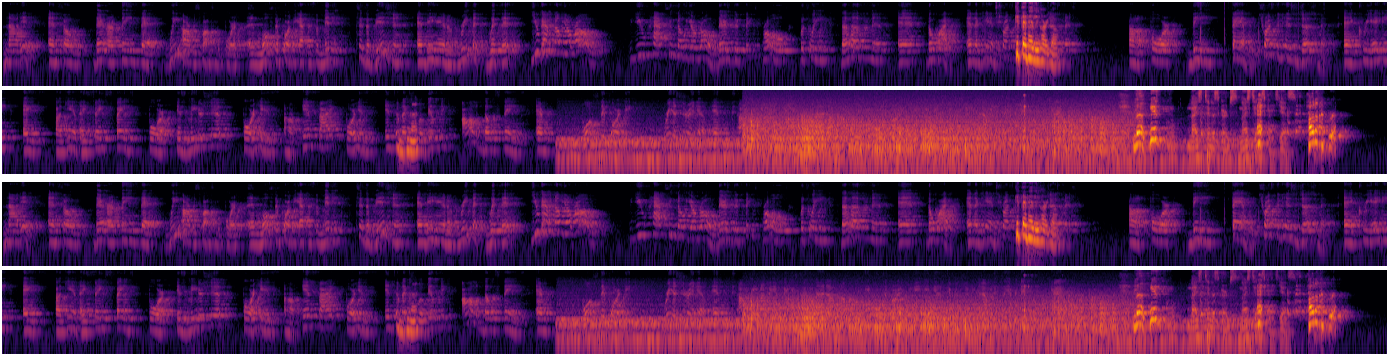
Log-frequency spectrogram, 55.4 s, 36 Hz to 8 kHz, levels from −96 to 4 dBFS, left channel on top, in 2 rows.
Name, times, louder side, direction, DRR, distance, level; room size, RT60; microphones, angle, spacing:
voice 1, 0.0-8.0 8.3-10.2 10.6-11.9 12.6-15.7 16.0-17.6 17.9-19.0 19.3-21.4 22.5-23.4 23.7-24.2 24.6-26.5 26.8-28.4 28.8-30.3 30.6-32.1 32.5-35.1 35.4-36.6 36.9-38.1 38.4-38.6 39.1-40.4 40.9-48.3 48.7-49.0 50.1-50.4 51.0-51.1 51.5-52.0 53.4-53.9, equal, 5° right, 4 dB, 5.5 m, -51 dB
voice 2, 20.3-21.1 35.6-36.0 50.0-50.9 52.8-52.9 53.8-54.4, left 4 dB, 70° left, 5 dB, 1.1 m, -25 dB
sound 1, 38.8-52.9, equal, 40° right, 2.7 m, -46 dB
sound 2, 42.5-50.5, left 3 dB, 90° left, 1.4 m, -37 dB
voice 3, 51.1-53.6, left 4 dB, 35° left, 7 dB, 1.9 m, -41 dB
29.0 x 25.5 x 6.8 m, 0.66 s
head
